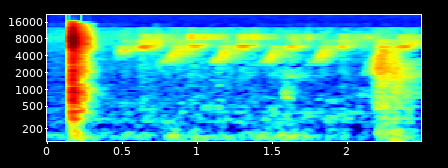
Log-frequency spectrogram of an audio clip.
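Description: A sharp click just after the start, then a small bird chirping: a quick run of short, high notes, each falling in pitch, about four a second.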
